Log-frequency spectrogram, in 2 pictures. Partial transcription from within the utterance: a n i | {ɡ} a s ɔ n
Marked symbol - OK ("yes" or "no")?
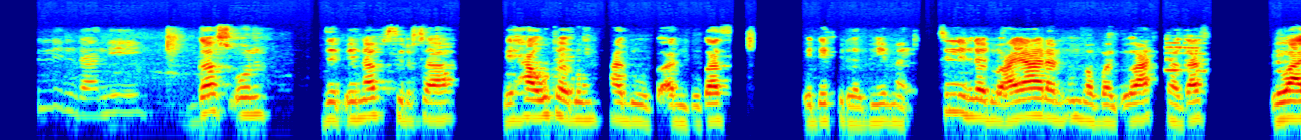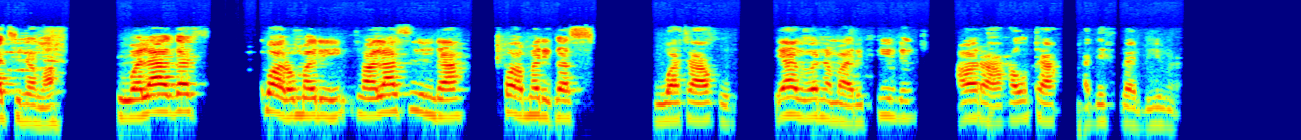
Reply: yes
